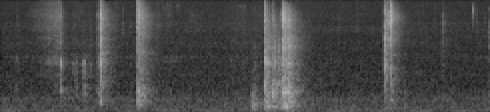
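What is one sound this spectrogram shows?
A stamp block clacks on a table.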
